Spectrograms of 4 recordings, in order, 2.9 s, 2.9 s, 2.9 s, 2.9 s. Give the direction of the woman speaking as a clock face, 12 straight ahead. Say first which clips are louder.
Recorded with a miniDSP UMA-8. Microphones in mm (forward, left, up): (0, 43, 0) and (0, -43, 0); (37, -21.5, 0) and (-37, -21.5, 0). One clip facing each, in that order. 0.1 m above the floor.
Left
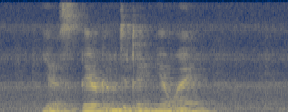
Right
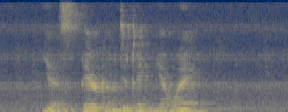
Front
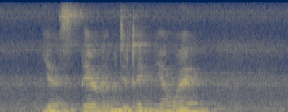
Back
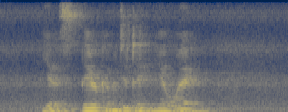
Left 1 dB, back 4 dB; 7 o'clock.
